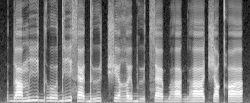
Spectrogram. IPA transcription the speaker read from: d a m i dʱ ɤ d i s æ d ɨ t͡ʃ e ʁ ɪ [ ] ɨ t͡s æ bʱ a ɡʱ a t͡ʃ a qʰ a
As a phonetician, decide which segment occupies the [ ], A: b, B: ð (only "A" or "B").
A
